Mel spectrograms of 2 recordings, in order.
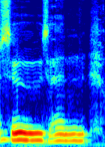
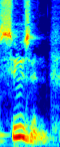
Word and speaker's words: Susan: So in the first version here with Susan, the first syllable of the name is stressed, and it goes on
